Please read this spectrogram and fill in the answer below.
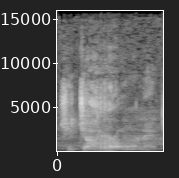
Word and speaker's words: chicharrones: rinds chicharrones chicharron what how do you say that chicharrones chicharrones gotta roll your arse chicha from tastes nothing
